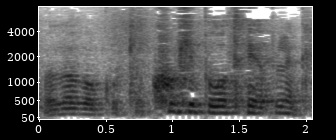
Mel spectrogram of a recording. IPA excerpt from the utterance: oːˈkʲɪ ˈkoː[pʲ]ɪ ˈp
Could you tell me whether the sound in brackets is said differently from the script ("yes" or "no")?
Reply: yes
